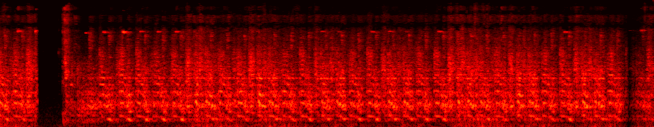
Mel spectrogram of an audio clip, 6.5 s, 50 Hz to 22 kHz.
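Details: 1959 Plymouth taxi with Perkins P4C diesel, cold: after a brief pause, steady rapid starter chugging turns the engine over and over without catching, smoke billowing from under the hood; very hard cold start.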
